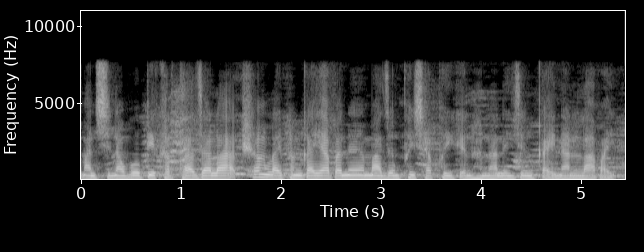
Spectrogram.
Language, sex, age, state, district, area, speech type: Bodo, female, 60+, Assam, Kokrajhar, rural, spontaneous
